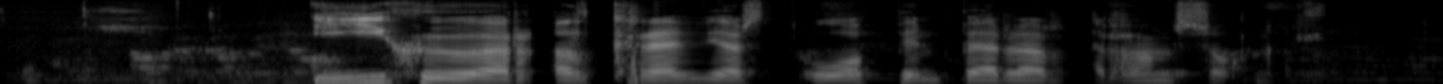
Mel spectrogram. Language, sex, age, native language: Icelandic, male, 20-29, Icelandic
